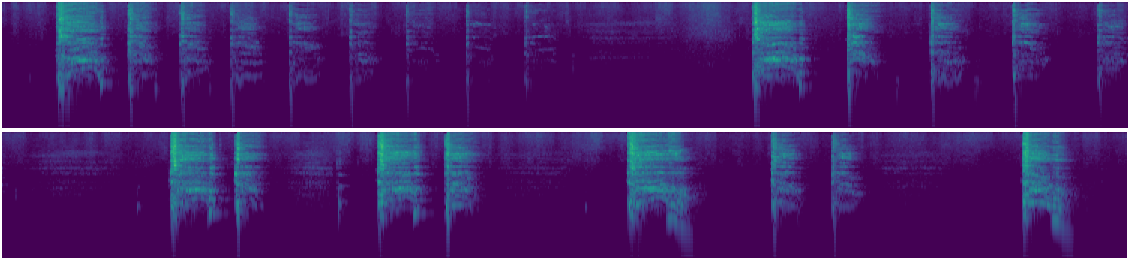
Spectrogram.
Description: I don't really have a cold, but the sub zero temperatures choke me up sometimes.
